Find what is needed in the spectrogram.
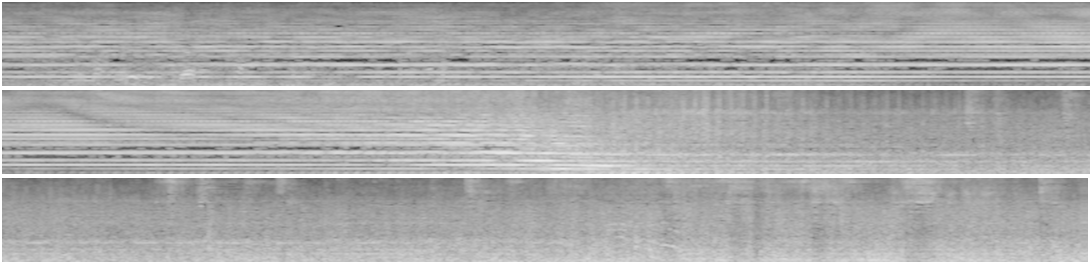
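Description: A locomotive horn held as the train approaches, several steady notes together, loudest and dropping in pitch as it passes about sixteen seconds in. Then comes the rumble and clickety-clack of a long train of loaded flat wagons rolling by.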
